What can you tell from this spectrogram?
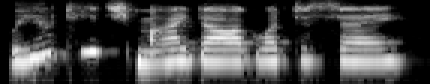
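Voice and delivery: put-on high child's voice asking for help; high, singsong child's request; child calling out. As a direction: ask sweetly in a high kid's voice. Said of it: "the child called out".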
